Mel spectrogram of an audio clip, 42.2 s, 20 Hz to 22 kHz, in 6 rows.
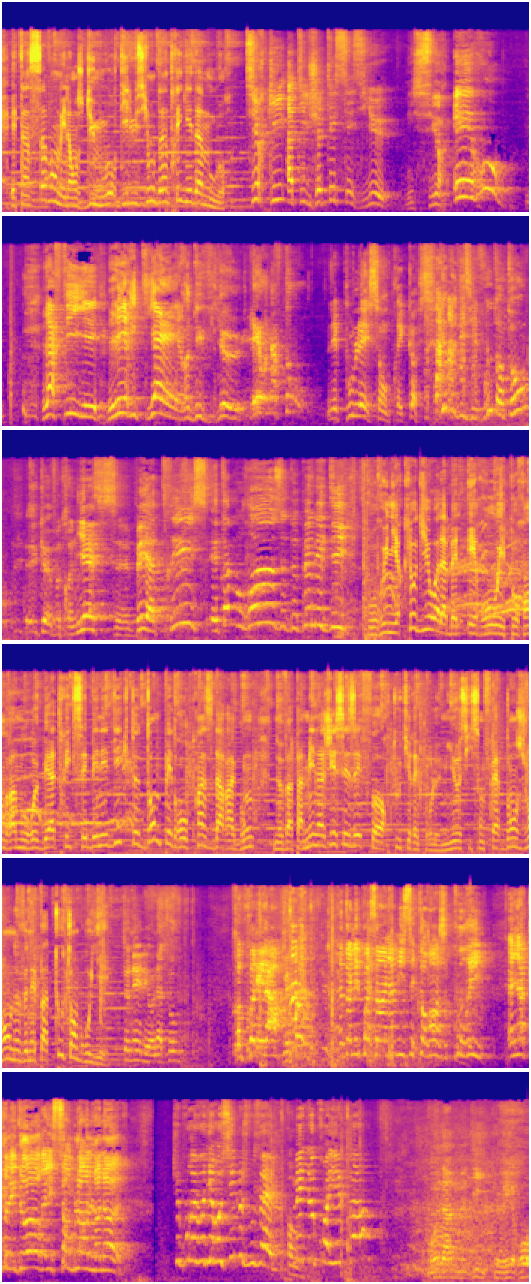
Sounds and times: Music: 0.0s - 4.0s, 19.9s - 30.8s.

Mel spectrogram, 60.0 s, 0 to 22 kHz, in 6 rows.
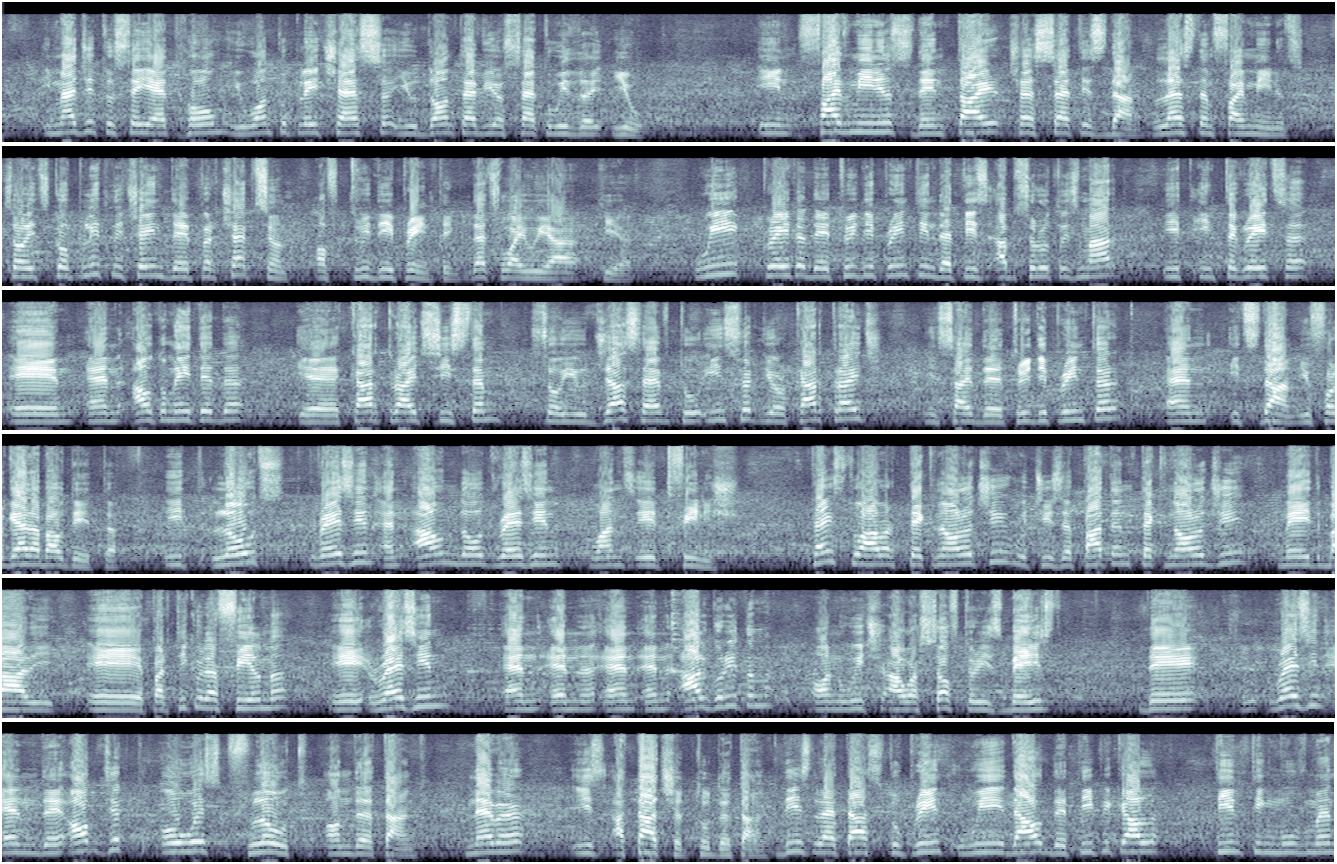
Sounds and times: Speech: 0.0s - 4.9s, 5.6s - 59.9s.

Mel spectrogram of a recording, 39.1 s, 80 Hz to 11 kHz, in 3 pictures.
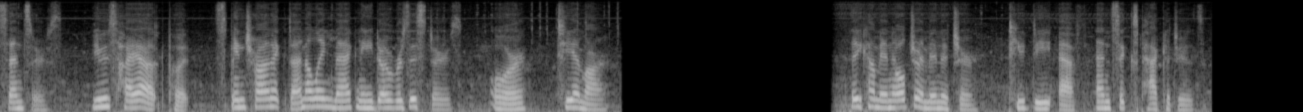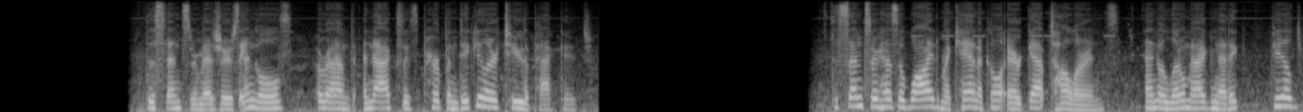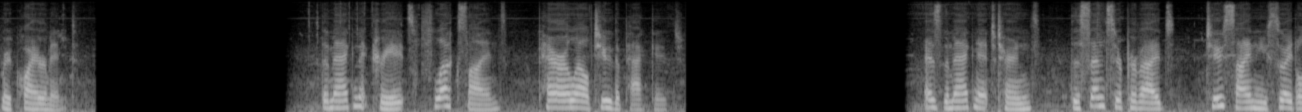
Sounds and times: Speech: 0.0s - 6.2s, 8.5s - 12.1s, 14.5s - 19.0s, 21.4s - 26.9s, 29.2s - 32.9s, 35.3s - 39.0s.

